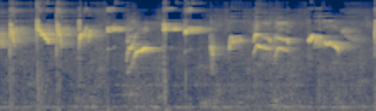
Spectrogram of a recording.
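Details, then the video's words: Wild white-eye singing in the 'ngalas' style, used to prompt captive birds to sing and to lure wild ones: high, thin whistled notes, many sliding sharply downward, given in quick irregular bursts over a faint steady low hum. "Suara plengi ngalas || perangsang bunyi cocok untuk masteran pleci dan pikat burung pleci liar"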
